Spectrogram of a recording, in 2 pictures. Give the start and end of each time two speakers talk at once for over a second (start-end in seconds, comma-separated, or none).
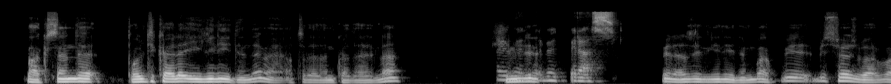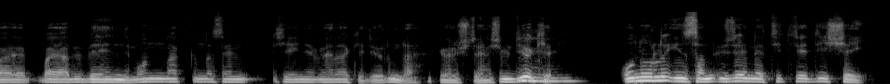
none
